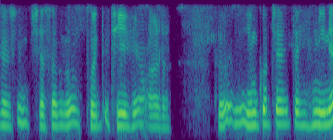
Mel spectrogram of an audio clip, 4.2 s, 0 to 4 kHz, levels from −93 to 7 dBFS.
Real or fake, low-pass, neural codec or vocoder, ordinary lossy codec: real; 3.6 kHz; none; none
